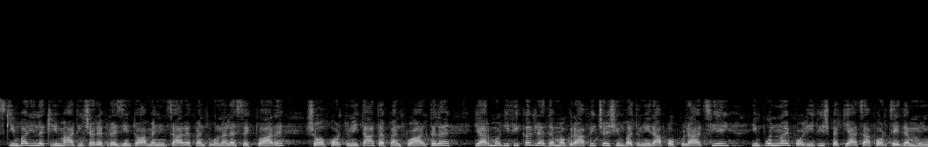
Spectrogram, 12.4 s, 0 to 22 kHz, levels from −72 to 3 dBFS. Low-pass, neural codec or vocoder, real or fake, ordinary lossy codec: 7.2 kHz; codec, 16 kHz, 4.8 kbps, FACodec; fake; none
